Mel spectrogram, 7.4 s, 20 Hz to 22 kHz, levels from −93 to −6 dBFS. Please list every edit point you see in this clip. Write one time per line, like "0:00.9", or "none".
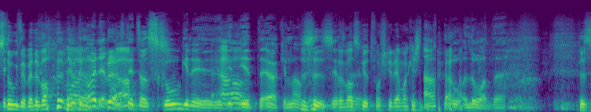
0:01.3
0:05.4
